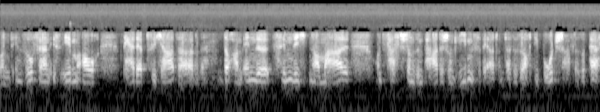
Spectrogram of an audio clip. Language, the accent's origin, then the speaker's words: German; North Rhine-Westphalia, Germany; born there; Ich bin in der Tat hier im Ruhrgebiet geboren und ich finde, das prägt so ein bisschen in Sachen Humor.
